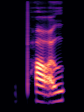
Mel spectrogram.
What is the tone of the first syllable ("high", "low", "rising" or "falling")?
low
